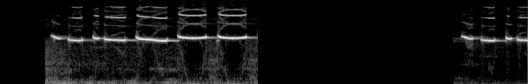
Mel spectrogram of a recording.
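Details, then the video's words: Javan white-eye in the 'flamboyan' whistling style, used as a tutor and prompt for contest songbirds: pure, clear whistled notes, each steady or slightly falling, given in a quick run of about six, then a pause before another short burst. "Siulan Sultan Harga Terjangkau Burung Wergan Jawa Flamboyan Cocok Buat Masteran maupun Pancingan"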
